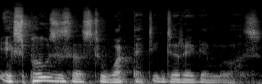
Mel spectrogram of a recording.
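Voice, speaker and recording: This man speaks at a fairly slow pace. His voice is somewhat breathy. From South Africa, Cape Town area (Elsies River). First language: Kaaps (Cape Afrikaans). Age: 50s. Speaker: author and former detective, liberation struggle veteran. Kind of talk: podcast interview.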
